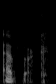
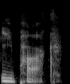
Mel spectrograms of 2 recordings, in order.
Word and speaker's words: epoch: end of the pustin Epic or Epoch Epoch Epoch that's the corre yeah yeah my bad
